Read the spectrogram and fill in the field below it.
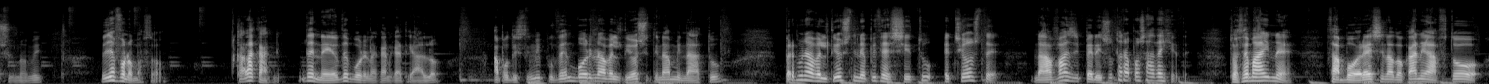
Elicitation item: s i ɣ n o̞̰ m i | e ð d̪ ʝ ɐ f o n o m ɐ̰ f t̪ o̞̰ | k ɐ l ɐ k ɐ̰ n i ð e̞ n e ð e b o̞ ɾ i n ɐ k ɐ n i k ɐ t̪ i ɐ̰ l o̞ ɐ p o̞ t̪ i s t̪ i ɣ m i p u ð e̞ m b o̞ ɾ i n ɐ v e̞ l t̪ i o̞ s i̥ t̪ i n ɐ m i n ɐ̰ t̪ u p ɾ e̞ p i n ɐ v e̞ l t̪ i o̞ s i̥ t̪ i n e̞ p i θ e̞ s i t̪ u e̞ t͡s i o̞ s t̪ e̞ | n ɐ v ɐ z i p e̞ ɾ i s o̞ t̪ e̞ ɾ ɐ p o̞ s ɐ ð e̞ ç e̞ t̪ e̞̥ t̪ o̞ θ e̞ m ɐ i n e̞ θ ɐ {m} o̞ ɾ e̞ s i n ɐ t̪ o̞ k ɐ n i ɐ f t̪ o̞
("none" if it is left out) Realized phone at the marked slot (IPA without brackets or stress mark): b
